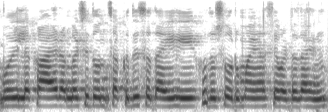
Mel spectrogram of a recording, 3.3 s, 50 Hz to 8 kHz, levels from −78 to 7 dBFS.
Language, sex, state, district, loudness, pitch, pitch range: Marathi, female, Maharashtra, Chandrapur, -16 LUFS, 215 Hz, 210-220 Hz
